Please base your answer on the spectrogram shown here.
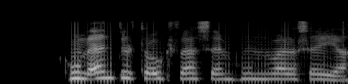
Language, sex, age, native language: Icelandic, male, 12, Icelandic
